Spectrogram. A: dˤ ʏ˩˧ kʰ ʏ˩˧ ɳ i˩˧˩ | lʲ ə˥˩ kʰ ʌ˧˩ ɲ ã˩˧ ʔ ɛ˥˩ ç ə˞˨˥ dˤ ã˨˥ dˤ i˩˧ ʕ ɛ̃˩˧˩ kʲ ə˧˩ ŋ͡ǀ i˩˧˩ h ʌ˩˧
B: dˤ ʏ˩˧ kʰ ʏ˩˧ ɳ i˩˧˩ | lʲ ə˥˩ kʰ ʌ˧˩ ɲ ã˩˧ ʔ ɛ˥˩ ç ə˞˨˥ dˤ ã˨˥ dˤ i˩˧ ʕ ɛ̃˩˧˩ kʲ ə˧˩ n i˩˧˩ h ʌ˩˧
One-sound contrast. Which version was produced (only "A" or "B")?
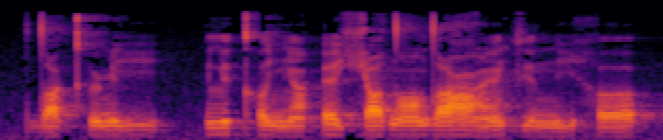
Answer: B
